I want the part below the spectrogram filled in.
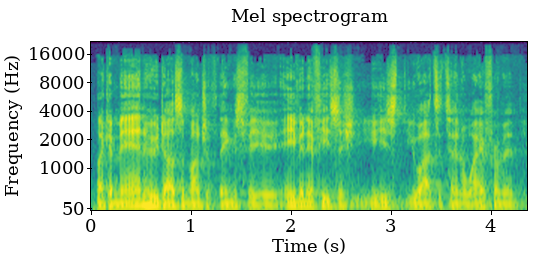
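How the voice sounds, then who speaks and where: A man's voice: sits low, fast. A man talking in a casual podcast conversation, opinionated and emphatic, often breaking off and restarting his sentences.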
